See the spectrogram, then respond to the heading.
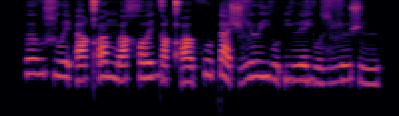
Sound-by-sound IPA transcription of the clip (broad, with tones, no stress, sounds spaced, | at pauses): ɵ˥ v ɕ u˧ e̯ ʔ a˩˧ qʼ u˧ ŋʷ a˩˧ χ o˧˥ e̯ ɡ ɐ˩ qʼ o˩ f u˥ ʔ ɾ a˩ ʃ ɮ ʉ˥ j u˧ ʔ j ɨ˧ e̯ j u˩ z ɮ ʉ˧˥ ʃ ɨ˩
